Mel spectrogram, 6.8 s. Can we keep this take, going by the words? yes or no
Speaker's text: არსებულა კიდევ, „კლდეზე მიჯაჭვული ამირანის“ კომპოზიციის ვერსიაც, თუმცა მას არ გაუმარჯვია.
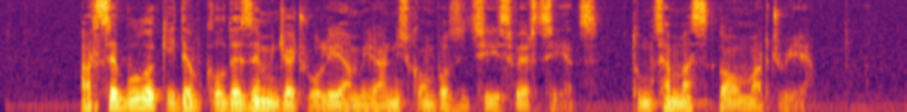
no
